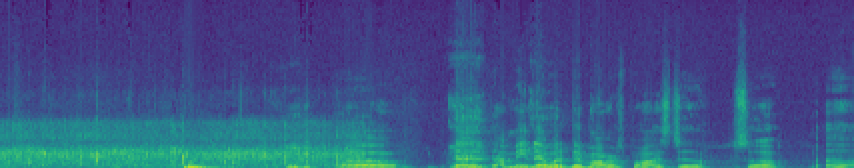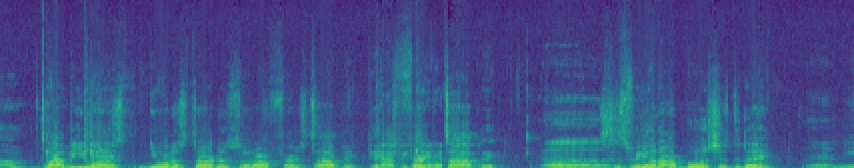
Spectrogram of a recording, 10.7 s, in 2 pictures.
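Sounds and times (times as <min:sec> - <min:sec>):
canned applause sound effect from soundboard button: 0:00.0 - 0:03.6
speech: 0:01.2 - 0:10.6.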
